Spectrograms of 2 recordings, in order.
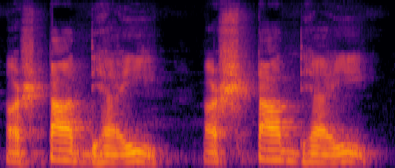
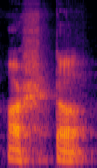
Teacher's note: जैसे कहिए अष्टाध्यायी, अष्टाध्यायी, अष्ट कहने से ट के साथ में ही श का उच्चारण हो रहा है, अष्ट। तो इनका स्थान मूर्धा है।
